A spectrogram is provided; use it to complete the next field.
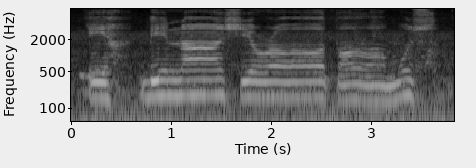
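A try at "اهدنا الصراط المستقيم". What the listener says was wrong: Nah, maaf di sini haknya tadi berubah menjadi ha. Kemudian sodnya tadi berubah menjadi shin. Sod bunyinya nggak boleh ihdina shi. Tidak boleh bunyi shi. Harus bunyi soi. Soi. Itu campuran dengan sod. Nah, ini posisinya bibirnya diam saja.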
